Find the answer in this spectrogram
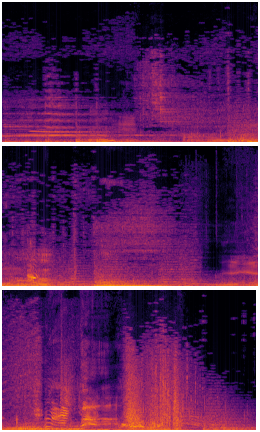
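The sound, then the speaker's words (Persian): Several dogs bark and growl in overlapping bursts, loud and close, with voices and other commotion mixed in throughout. “چکی، قدرت جاودانگی تو یکی از این سگاست. برو پیداش کن.”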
